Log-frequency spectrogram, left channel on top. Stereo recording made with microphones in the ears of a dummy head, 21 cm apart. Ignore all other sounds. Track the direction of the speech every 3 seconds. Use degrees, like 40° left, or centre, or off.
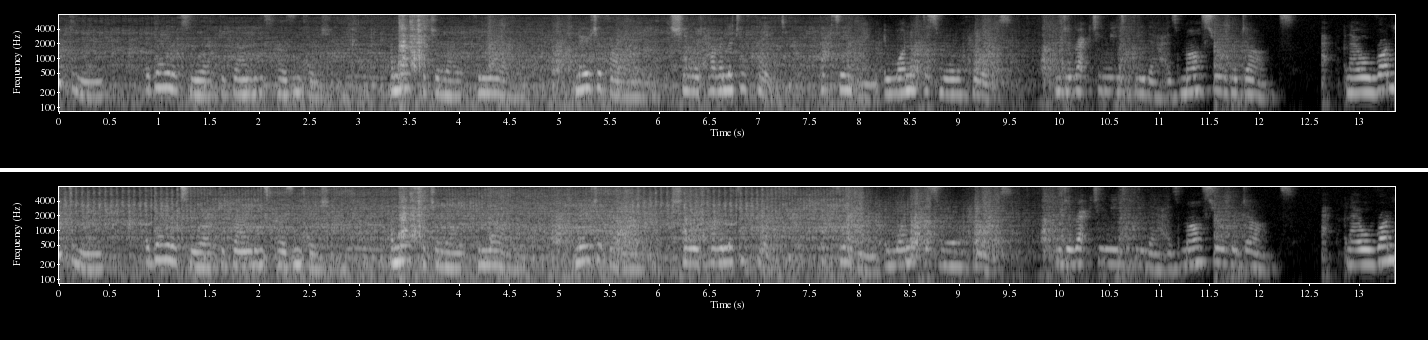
50° right, centre, 40° left, 60° left, 60° left.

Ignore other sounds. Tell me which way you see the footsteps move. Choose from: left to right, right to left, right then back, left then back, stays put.
right then back.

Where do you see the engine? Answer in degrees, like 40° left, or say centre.
60° right.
